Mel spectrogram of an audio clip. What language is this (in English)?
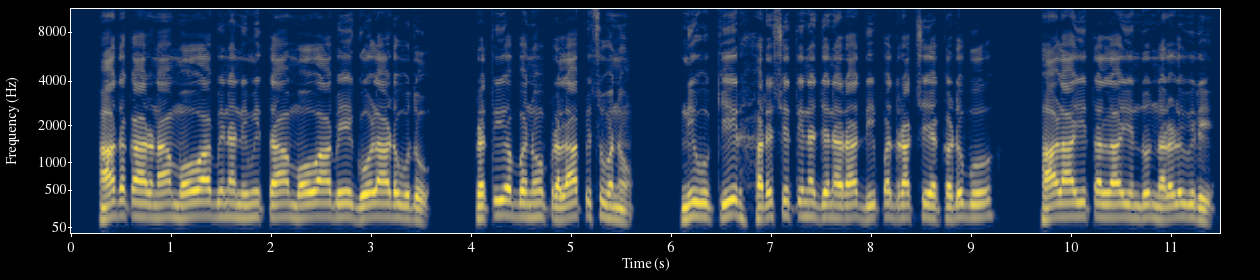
Kannada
